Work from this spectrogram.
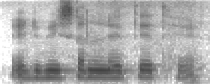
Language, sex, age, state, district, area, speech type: Urdu, female, 30-45, Bihar, Darbhanga, rural, spontaneous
